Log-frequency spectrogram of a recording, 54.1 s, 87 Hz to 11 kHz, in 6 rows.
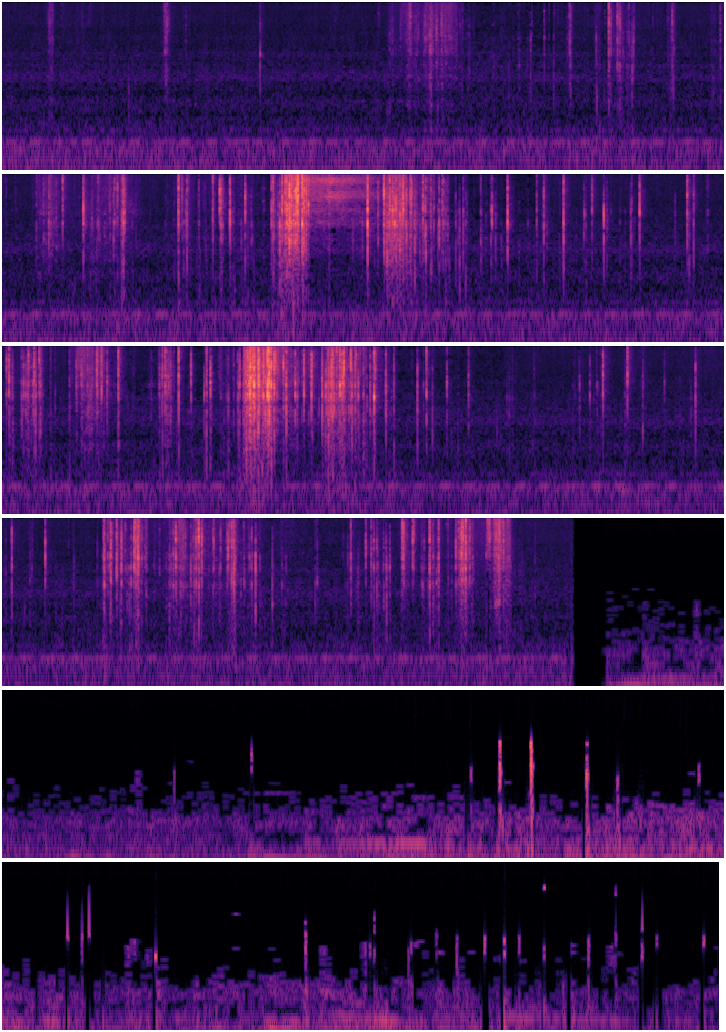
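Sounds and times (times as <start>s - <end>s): crinkling and crackling clicks: 0.0s - 2.5s, 4.6s - 34.3s.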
